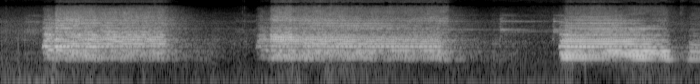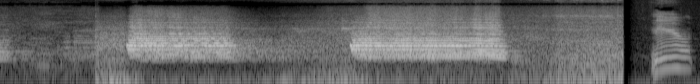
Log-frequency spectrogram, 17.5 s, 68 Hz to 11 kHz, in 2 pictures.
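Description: Nathan K5LA horns on a Siemens Charger locomotive, blown in a series of loud, close, sustained blasts separated by short gaps, the chord ringing strongly before cutting off sharply each time.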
